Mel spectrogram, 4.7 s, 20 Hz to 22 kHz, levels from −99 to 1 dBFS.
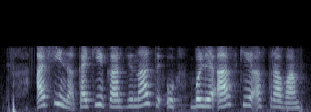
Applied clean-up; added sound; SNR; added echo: none; none; none; none.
